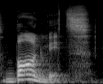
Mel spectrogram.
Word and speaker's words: Bagewitz: Jag vet inte om jag uttalar rätt. Nej, Bagewitz.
